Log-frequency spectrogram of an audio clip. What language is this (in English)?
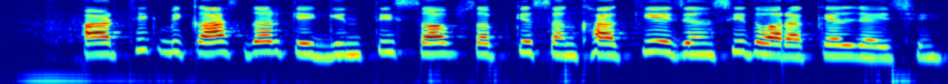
Magahi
